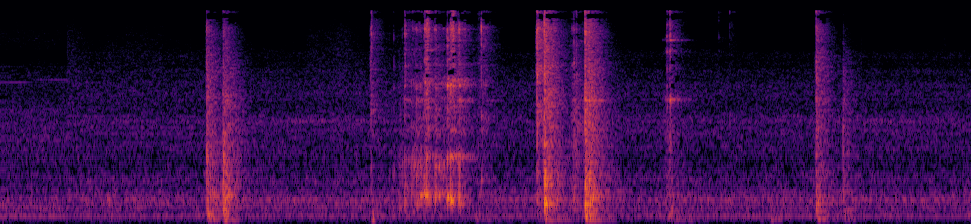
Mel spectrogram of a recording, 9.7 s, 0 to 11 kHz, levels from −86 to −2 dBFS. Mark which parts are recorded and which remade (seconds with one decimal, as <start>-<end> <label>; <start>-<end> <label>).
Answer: 0.0-9.7 recorded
